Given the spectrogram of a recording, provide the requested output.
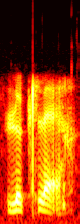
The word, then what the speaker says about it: Leclercq: and by the way it has to be pronounced look Claire and not the diane little layer yeah right yeah exactly like Heather Locklear okay I'm gonna yeah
